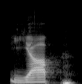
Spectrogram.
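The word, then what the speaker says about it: Jaap: history of EX Jesus by Yap doans uh but it's spelled j AAP I'll bring up the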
